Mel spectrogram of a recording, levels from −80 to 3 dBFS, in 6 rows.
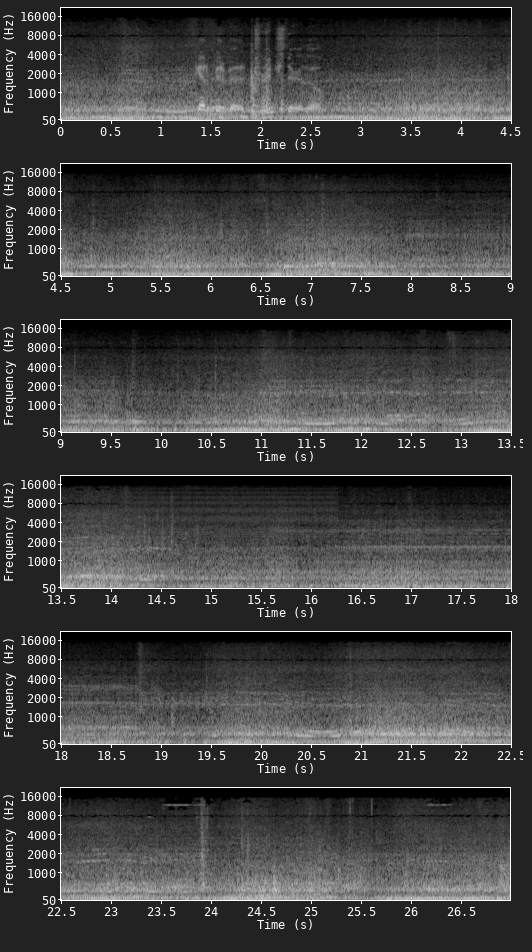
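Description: A hard, raspy buzz at 217 Hz, thick with harmonics, cuts in from 14.10 to 16.28 s, steady throughout and about 19 dB below the audio. This is GSM phone buzz: a nearby 2G handset on a call transmitting in bursts, which the audio circuitry rectifies.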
